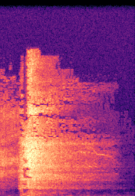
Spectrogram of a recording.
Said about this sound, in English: Take a deep breath in.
